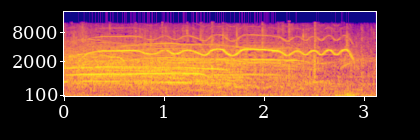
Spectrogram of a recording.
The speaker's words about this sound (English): Loud cheering from the crowd.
